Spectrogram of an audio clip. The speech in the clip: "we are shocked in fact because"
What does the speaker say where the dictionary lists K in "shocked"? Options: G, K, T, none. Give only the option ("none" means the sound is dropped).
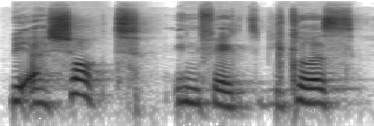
K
